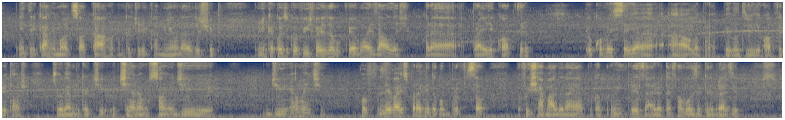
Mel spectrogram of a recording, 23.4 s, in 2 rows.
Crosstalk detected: No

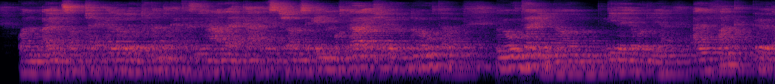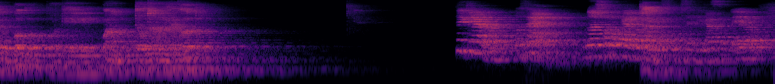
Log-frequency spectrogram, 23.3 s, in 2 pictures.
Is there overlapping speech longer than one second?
No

